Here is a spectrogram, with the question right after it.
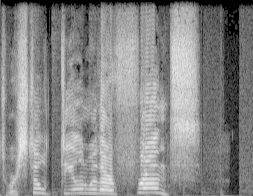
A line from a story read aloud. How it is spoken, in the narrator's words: She shouts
